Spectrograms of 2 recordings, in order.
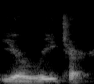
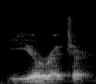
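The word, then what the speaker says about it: ureter: from each kidney and those tubes are called the the uors some people pronounce them urer I pronoun I prefer the pronunciation uror and in a minute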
